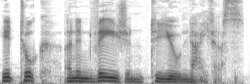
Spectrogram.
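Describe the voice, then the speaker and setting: An actor playing a grave storyteller of an exiled people, narrating a dramatic audio prologue with deliberate delivery. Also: male voice, lowish voice, a little mellow, no room sound. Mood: grave, mournful. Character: solemn storyteller of an exiled fairy-tale people.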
